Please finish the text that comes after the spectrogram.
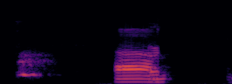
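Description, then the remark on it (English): Dogs bark at the beginning of a recording in a few sharp bursts: a higher yelp, then a louder, fuller bark, and a brief final yip, with short silences between. “I love that my dogs just decide to go crazy at the beginning of our recording.”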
